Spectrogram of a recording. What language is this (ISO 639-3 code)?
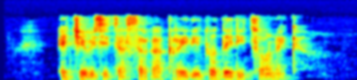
eus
